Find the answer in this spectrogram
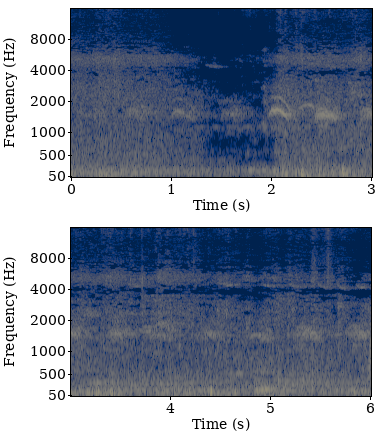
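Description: A bird calling in a quick, regular series of short calls, about three a second, starting about two seconds in, over a steady high hiss.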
